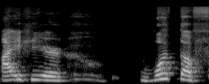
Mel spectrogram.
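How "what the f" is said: high yell breaking off mid-word. Retelling what was heard from the bathroom: imitating someone yelling. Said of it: "she's yelling from the bathroom".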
